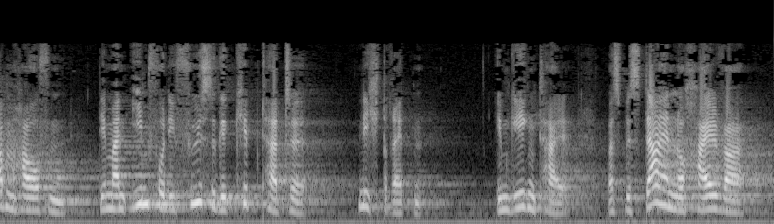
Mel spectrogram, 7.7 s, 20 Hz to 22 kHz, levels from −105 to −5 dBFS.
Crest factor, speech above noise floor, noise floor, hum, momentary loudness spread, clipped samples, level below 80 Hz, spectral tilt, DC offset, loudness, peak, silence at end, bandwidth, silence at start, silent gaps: 20 dB; 28 dB; -54 dBFS; none; 15 LU; under 0.1%; -56 dBFS; -3.5 dB/octave; under 0.1%; -26 LUFS; -8 dBFS; 0 s; 11.5 kHz; 0 s; none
